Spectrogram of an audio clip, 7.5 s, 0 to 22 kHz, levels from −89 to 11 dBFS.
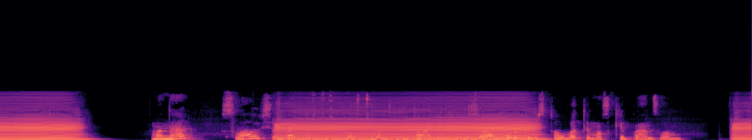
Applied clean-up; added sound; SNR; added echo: none; Wind instrument, woodwind instrument; -3 dB; none.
